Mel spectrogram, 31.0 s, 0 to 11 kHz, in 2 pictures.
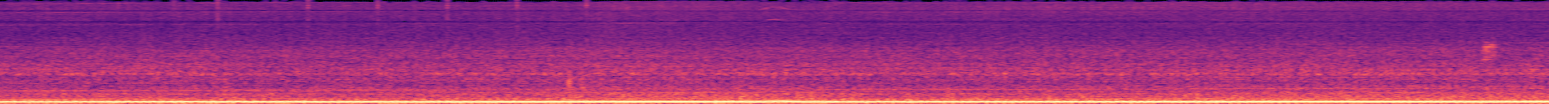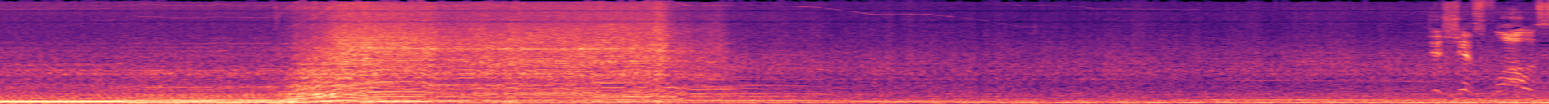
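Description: Supercharged LT5 V8 engine of a swapped 1993 Chevy pickup heard from inside the cab: a steady, loud low drone while cruising on the highway. About eighteen seconds in, the engine note rises in pitch with a rushing hiss for a few seconds as the truck accelerates, then it settles back to a quieter drone.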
